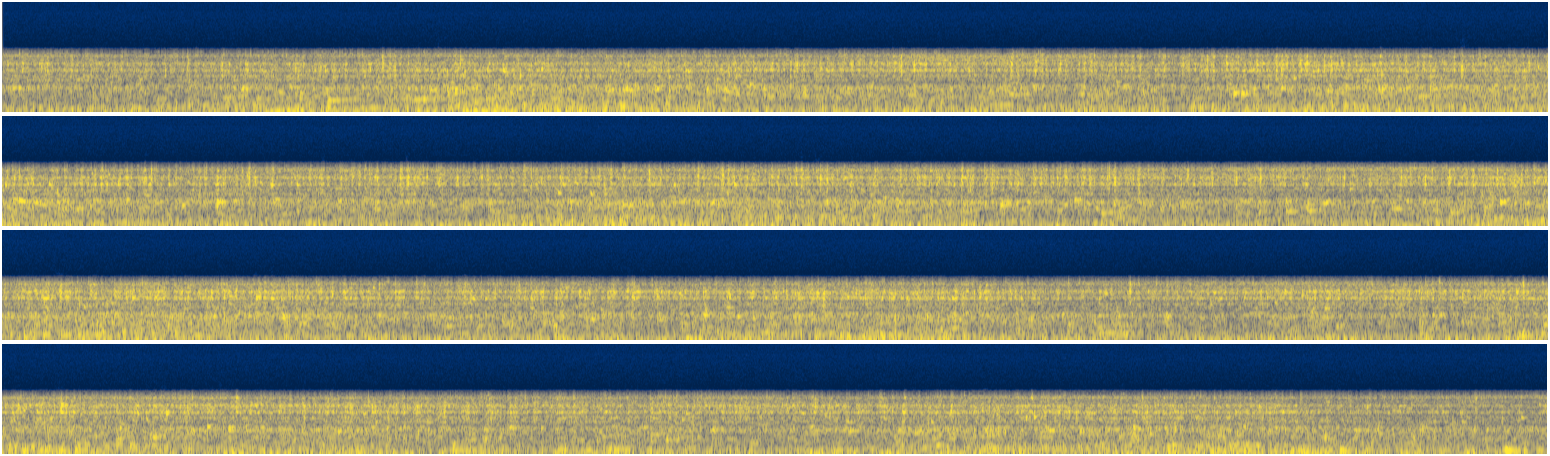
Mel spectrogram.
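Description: Steady engine drone heard underwater through a camera housing, with faint constant whining tones above it: a boat motor running somewhere in the water.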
